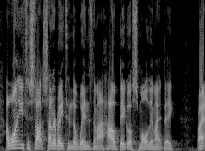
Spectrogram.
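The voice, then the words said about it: Soft Liverpool (posh Scouse) accent. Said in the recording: “I'm from Liverpool, north of Liverpool. A lot of people say it's like posh Scouse ... people say posh Scouser”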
